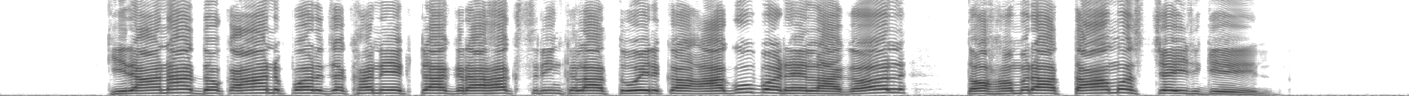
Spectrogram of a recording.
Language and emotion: Maithili, angry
